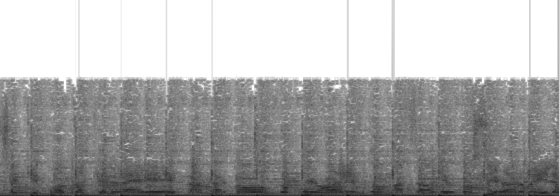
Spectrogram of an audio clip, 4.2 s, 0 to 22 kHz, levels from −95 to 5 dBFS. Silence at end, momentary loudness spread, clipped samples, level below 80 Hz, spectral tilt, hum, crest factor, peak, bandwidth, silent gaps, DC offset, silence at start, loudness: 0 s; 2 LU; under 0.1%; -18 dBFS; -4.5 dB/octave; none; 10 dB; 0 dBFS; 13.5 kHz; none; under 0.1%; 0 s; -12 LUFS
